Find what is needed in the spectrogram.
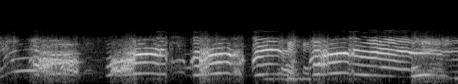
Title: crying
